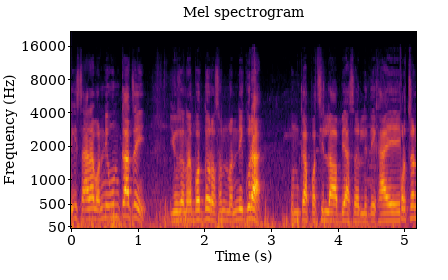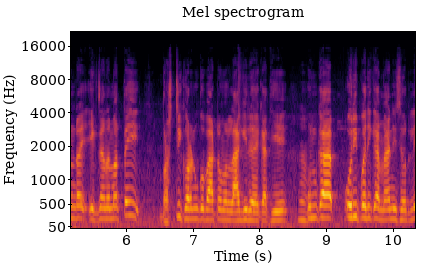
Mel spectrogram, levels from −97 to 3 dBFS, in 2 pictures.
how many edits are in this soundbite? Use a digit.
1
